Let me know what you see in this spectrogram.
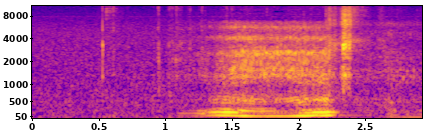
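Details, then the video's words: Female Basset Hound asleep on a couch indoors, snoring: a single long, rough, low rumbling breath lasting about a second, with a couple of faint clicks before it. "Snoring Basset Hound"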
